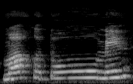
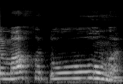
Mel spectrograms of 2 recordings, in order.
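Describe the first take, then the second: First: मखतूमिन said slowly with the final -in sounded; full form with tanween. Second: मखतूम said very slowly, ending on a silent मीम; paused form. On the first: Teacher shows the unpaused recitation, slowly spelling out मखतूमिन. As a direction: recite मखतूमिन drawn out, ending clearly on -in. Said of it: "आप यहाँ रुक गए हैं तो मखतूमिन नहीं पढ़ेंगे". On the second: Teacher demonstrates stopping, very slow मखतूम with closed मीम. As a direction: stop on मखतूम and cut off the final vowels. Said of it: "मीम को साकिन कर दिया". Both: Shown as a demonstration.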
